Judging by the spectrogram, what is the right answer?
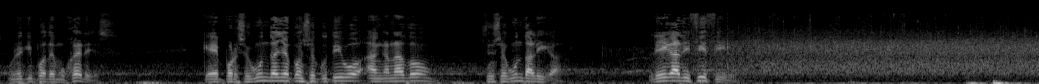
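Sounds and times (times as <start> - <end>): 
speech: 0.1 - 1.4, 2.0 - 5.8, 6.5 - 7.6
crowd applauding: 6.0 - 10.3.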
